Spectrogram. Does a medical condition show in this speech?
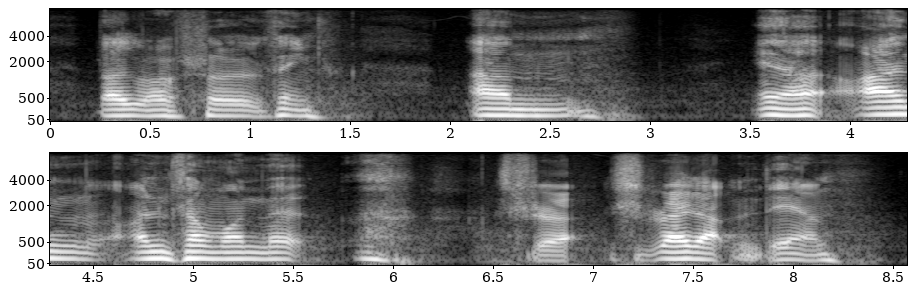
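Yes: cerebral palsy.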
